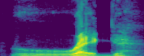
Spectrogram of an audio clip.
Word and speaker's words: WREG: And our final warm and fuzzy, WREG, or REG. It's pronounced Reg.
